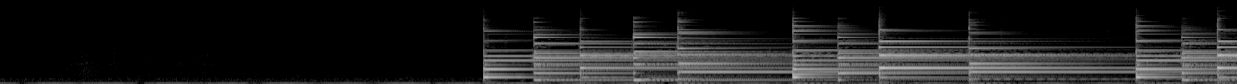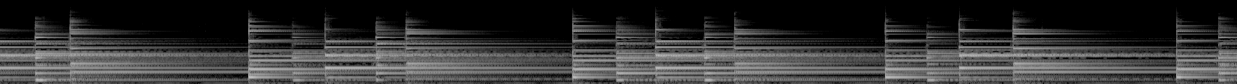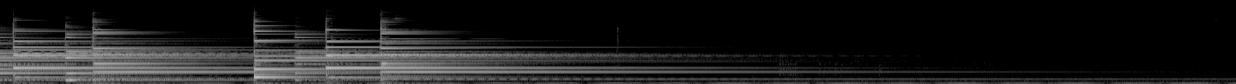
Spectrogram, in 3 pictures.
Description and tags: bells from small churches? Could be, but ain't. They are galvanized brackets for vertical mounts of wooden poles, while the other end is for be cured in concrete.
